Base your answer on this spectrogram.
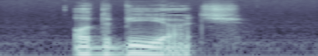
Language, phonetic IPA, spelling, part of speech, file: Polish, [ɔdˈbʲijät͡ɕ], odbijać, verb, Pl-odbijać.ogg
